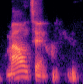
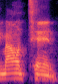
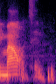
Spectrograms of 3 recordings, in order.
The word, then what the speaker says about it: mountain: t that's fine but don't don't say mount 10 you know say mountain you know very soft tea this next word is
